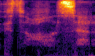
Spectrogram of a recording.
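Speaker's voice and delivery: hushed conspiratorial whisper; breathy aside, as if sharing a secret. Real, not acted. Conspiratorial aside about a setup.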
